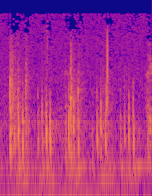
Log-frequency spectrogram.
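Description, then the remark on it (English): Hooves of a chestnut horse clip-clop in a steady, uneven rhythm in the dark, a run of sharp hollow knocks drawing closer over a faint low background hum. “That's that chestnut horse he rides.”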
